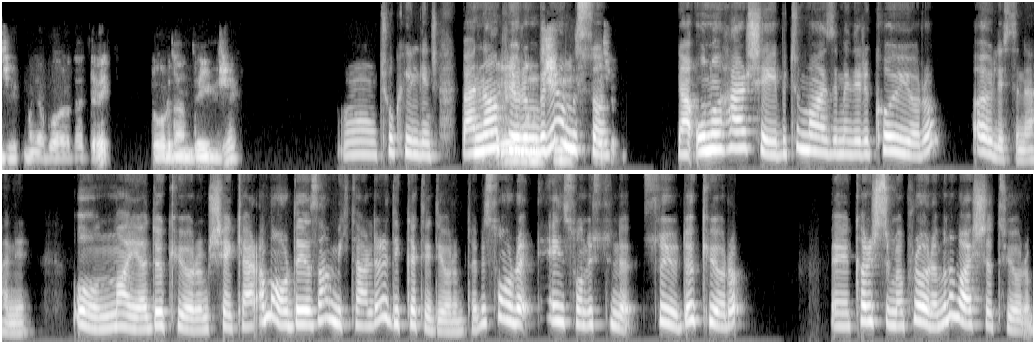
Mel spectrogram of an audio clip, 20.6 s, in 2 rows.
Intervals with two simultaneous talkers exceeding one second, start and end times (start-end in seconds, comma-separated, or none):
4.9-6.2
